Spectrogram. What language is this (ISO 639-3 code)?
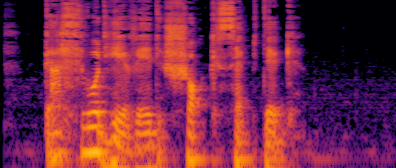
cym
